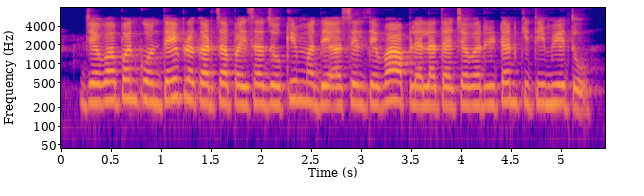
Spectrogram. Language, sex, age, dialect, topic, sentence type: Marathi, female, 25-30, Northern Konkan, banking, statement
